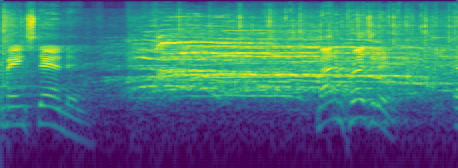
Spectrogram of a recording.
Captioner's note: applause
